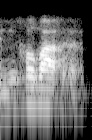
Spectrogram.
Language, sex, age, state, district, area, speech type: Assamese, male, 30-45, Assam, Charaideo, urban, conversation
